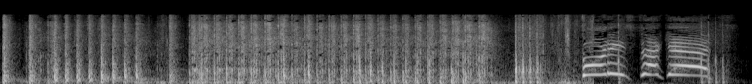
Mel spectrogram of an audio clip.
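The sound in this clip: Loud, rapid machine gun fire in continuous rattling bursts during combat, running for several seconds before a man shouts.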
